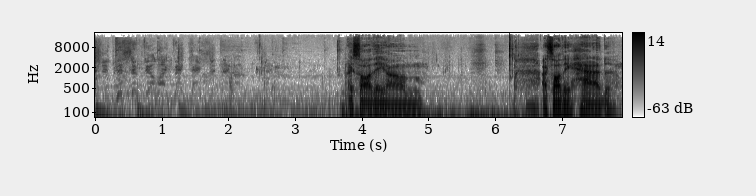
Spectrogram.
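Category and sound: household object, getting and drinking water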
